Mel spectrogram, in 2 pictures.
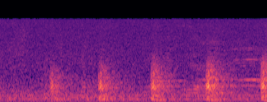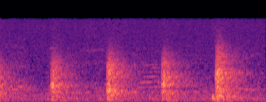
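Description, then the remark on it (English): About nine knocks on a floor in a steady, even rhythm, roughly two per second, each a dull thud that grows gradually louder toward the end, with no talking over them. “I better not knock too loud.”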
